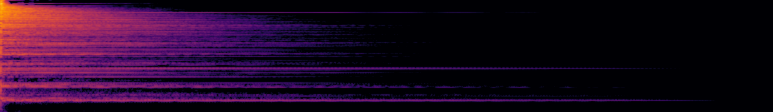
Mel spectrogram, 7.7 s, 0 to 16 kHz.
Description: Type Ride
20_ride_body.mp3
